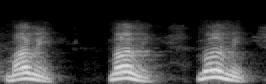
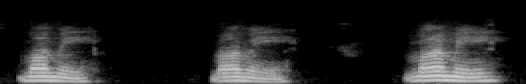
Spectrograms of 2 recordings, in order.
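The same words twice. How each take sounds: First: It is said louder and more insistently. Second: It is said at a normal, quieter volume.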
